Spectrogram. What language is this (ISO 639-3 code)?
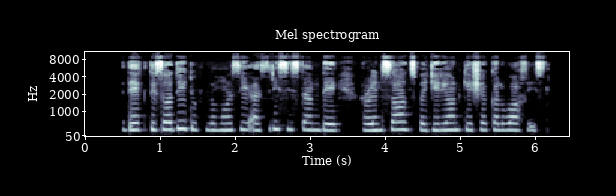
pus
